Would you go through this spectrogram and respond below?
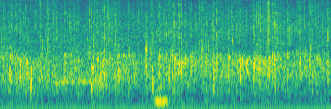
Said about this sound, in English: Hey, give our young people a round of applause.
